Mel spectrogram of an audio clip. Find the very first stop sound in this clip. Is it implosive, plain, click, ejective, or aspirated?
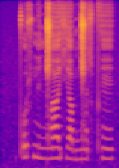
ejective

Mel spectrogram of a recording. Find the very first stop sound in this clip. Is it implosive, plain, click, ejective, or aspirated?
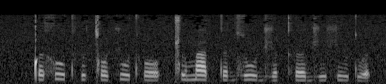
click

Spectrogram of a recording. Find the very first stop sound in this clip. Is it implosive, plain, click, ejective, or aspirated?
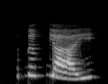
implosive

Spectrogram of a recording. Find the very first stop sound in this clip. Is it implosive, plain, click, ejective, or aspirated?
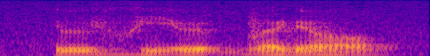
plain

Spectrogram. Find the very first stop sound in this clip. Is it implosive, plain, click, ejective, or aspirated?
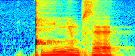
click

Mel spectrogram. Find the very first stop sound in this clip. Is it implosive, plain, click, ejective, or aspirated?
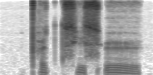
aspirated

